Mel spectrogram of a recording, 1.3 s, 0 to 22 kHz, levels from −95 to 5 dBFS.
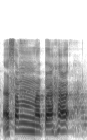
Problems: constant background noise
